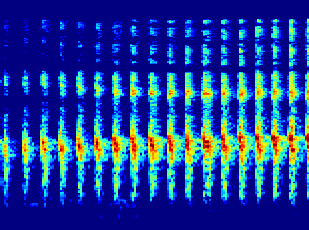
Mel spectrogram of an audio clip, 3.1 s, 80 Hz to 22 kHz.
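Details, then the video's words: Female chukar partridge kept for hunting, 3 May 2025: a steady rhythmic chain of husky chuck notes at a quick tempo, gaining slightly in loudness. "Овози модакабк // Модакабки шикори // Садои модкабк // Keklik sesi mada shikari"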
